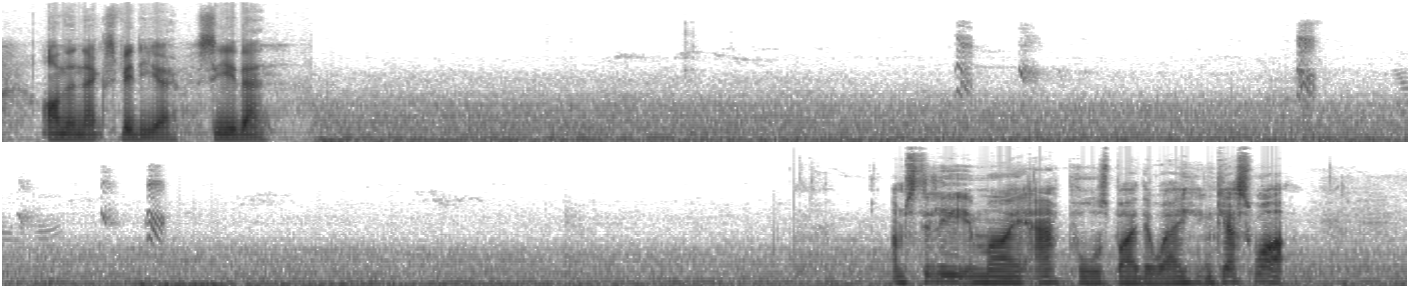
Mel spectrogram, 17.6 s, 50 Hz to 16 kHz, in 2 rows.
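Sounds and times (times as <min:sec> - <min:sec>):
speech: 0:00.3 - 0:01.8, 0:14.4 - 0:17.0
steady outdoor rumble of wind: 0:01.8 - 0:17.5
seagulls calling in short harsh squawks: 0:05.8 - 0:06.7, 0:07.9 - 0:10.6.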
